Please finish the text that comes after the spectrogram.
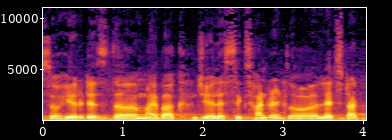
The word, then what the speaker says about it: Maybach: You can also call it Maybach, but actual pronunciation is Maybach.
